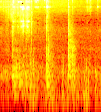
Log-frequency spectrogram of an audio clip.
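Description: Broken pieces of a shattered MEDA abrasive grinding wheel clinking and knocking against each other and the floor as they are handled, several sharp clinks in under two seconds.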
